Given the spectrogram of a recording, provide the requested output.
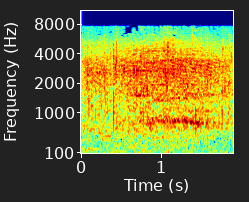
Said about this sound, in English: Clap for Jesus and say a big amen.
